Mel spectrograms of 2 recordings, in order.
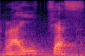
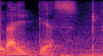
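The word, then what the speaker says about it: righteous: शब्द का उच्चारण नोट करें, राइचस ना कि राइटियस।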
